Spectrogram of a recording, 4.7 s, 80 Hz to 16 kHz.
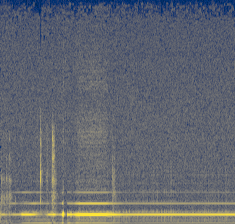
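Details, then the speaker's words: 1950 Telefunken Musical 9650a valve radio after electrolytic capacitor replacement: an IF test tone fed into the antenna comes out of the speaker as a steady clean whistle, showing the IF, detector and audio stages work. "Nosotros estamos metiendo ese pito por antena y lo estamos sacando lógicamente por el altavoz. Entonces parece que pasa todas las etapas."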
